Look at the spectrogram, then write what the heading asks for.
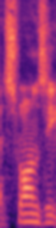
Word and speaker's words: Swansea: I'm not listening to um Americans and Canadians pronouncing it's not called Swansea Swansea Swansea yeah it's just yes it's uh Swansea Cardiff Newport are you gonna get a Welsh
